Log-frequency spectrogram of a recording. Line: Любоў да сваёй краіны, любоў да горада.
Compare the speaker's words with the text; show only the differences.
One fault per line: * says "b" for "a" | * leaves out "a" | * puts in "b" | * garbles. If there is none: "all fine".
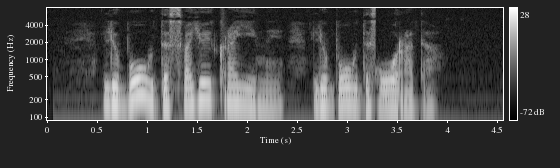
all fine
